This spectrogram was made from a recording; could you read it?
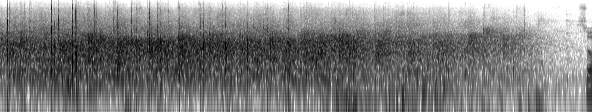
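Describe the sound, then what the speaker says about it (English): Sustained audience applause for conference panelists in a college hall, a dense wash of many hands clapping that gradually thins and fades out near the end. "So a round of applause for our panelists"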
